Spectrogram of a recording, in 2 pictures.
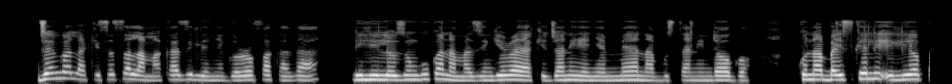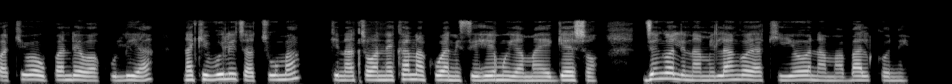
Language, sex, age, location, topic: Swahili, female, 25-35, Nairobi, finance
